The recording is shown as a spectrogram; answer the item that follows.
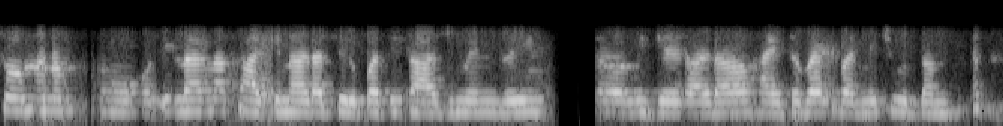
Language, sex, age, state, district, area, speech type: Telugu, female, 30-45, Andhra Pradesh, Kakinada, urban, conversation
